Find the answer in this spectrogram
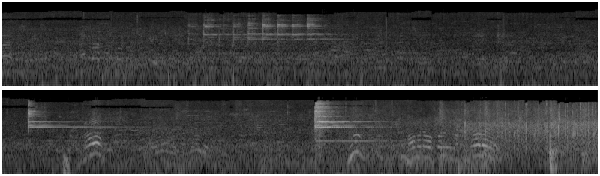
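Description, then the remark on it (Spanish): A bell rings out twice over a murmuring outdoor crowd, signalling the lifting of a Buena Muerte Holy Week procession float (trono); each clear strike lingers briefly before applause swells near the end. “Esa levantada tan característica también de estos tronos de la buena muerte con su campana.”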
